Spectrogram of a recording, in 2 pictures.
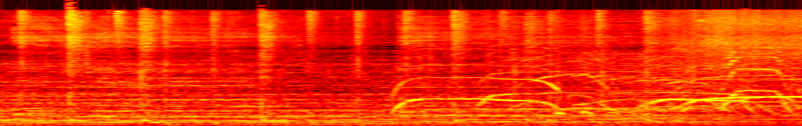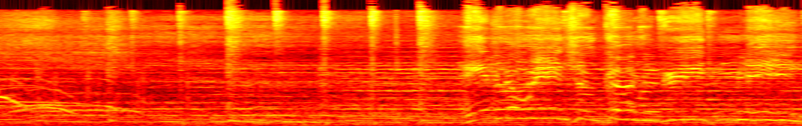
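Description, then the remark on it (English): A crowd on a pier behind a Walmart in Philadelphia erupts in wild cheering as a man takes his last bite of chicken, with dense overlapping shouts, whoops and high rising yells sustained loudly throughout, surging in several waves of excited voices. “He takes the last bite of chicken and the crowd goes wild.”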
